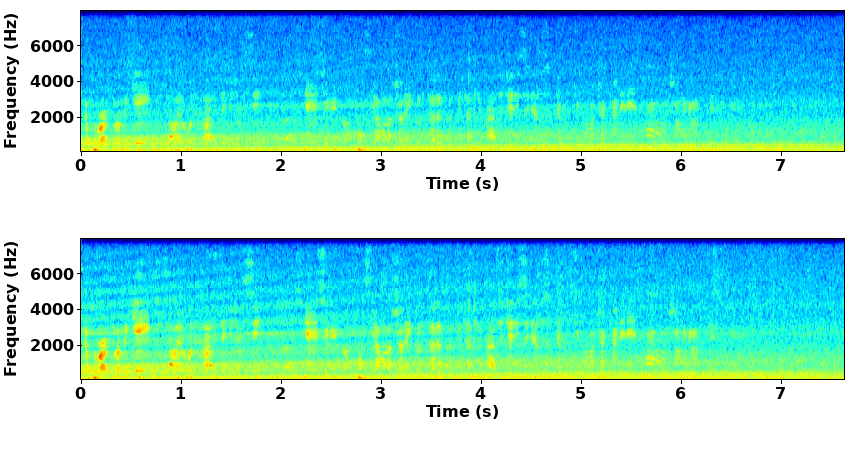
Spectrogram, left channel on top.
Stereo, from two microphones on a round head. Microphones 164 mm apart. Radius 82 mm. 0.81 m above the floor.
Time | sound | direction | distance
0.0 | an aircraft | 65° right (ahead or behind) | ?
